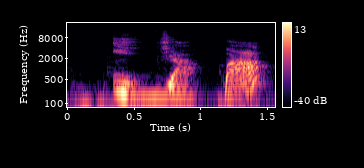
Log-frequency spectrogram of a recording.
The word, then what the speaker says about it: ìjàpá: Why is it pa, me? Because this has a crush. I feel like somebody already knows the answer. Because this has a crush on this. So it's me, pa, ìjàpá, ìjàpá.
